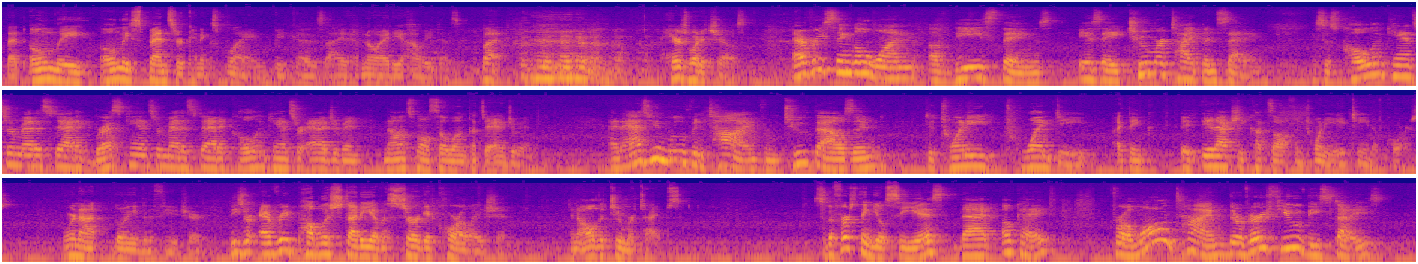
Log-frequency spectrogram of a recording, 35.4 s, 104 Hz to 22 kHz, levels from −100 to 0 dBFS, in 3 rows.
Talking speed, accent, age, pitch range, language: 185 wpm, American, 30-49, 120-155 Hz, English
